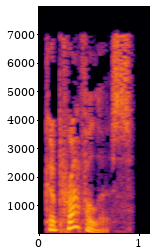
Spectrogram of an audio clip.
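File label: "coprophilous", British English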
